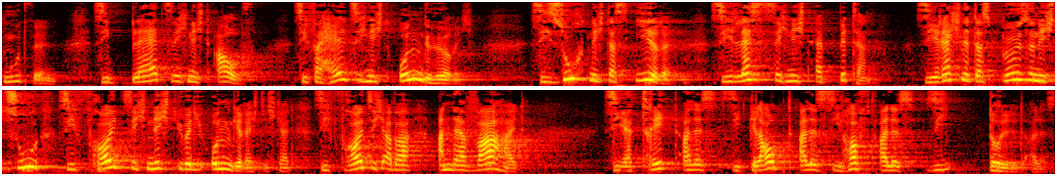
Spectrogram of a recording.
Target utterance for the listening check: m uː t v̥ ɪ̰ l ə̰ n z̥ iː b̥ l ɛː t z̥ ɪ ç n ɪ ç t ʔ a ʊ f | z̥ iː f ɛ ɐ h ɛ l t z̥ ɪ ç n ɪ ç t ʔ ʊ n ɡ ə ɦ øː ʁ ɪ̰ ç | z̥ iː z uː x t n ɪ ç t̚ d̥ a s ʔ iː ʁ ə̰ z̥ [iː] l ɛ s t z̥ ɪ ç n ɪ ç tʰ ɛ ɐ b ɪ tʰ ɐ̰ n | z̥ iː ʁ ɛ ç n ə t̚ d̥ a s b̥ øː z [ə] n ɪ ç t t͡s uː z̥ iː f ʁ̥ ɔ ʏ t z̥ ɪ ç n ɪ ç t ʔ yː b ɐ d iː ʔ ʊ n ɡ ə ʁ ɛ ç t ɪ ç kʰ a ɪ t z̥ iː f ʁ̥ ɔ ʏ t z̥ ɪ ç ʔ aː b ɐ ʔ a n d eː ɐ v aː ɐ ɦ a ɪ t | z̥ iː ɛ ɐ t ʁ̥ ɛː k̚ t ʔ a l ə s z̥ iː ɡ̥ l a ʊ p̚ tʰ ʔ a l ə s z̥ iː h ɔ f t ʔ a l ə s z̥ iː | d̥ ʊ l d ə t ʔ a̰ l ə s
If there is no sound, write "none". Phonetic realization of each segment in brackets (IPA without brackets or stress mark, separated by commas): iː, ə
